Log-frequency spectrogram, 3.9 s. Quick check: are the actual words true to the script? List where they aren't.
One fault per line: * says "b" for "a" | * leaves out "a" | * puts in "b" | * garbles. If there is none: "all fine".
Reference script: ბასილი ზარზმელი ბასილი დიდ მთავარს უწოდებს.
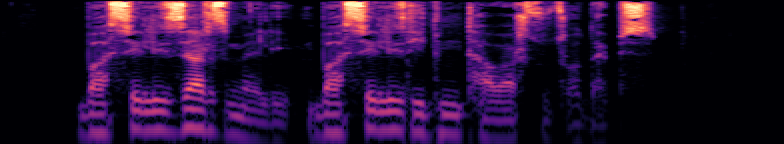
all fine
